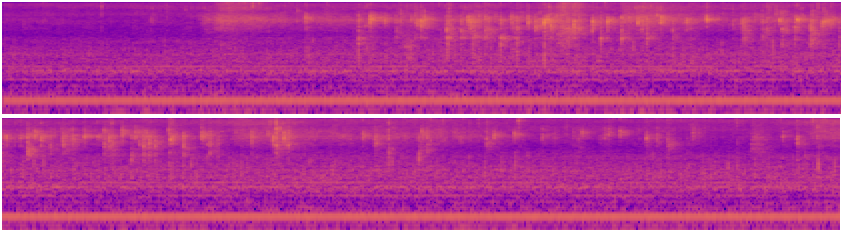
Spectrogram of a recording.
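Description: Tempe pieces sizzling and crackling in hot oil in a wok as they go in, the spattering picking up about two seconds in, over a steady low hum.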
